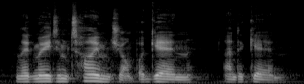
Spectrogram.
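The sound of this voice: The unforced reading voice keeps a fairly even intonation.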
